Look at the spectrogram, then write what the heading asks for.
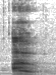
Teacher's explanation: the vowel sound in boat, most, hope starts with the tongue further forwards in the mouth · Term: Fronting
